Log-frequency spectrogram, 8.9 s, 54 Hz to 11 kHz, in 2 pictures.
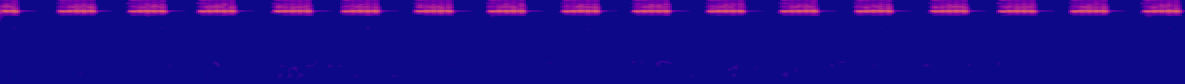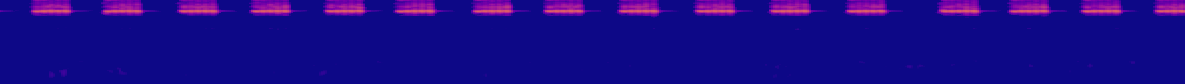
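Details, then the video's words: Cricket chirping at night, recorded live with a Sony PCM D100 field recorder: a steady string of high, bright chirps pulsing about three to four times per second, closely spaced and even, with no other sounds. "Cricket Chirp Sound - Cricket Sounds at Night"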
